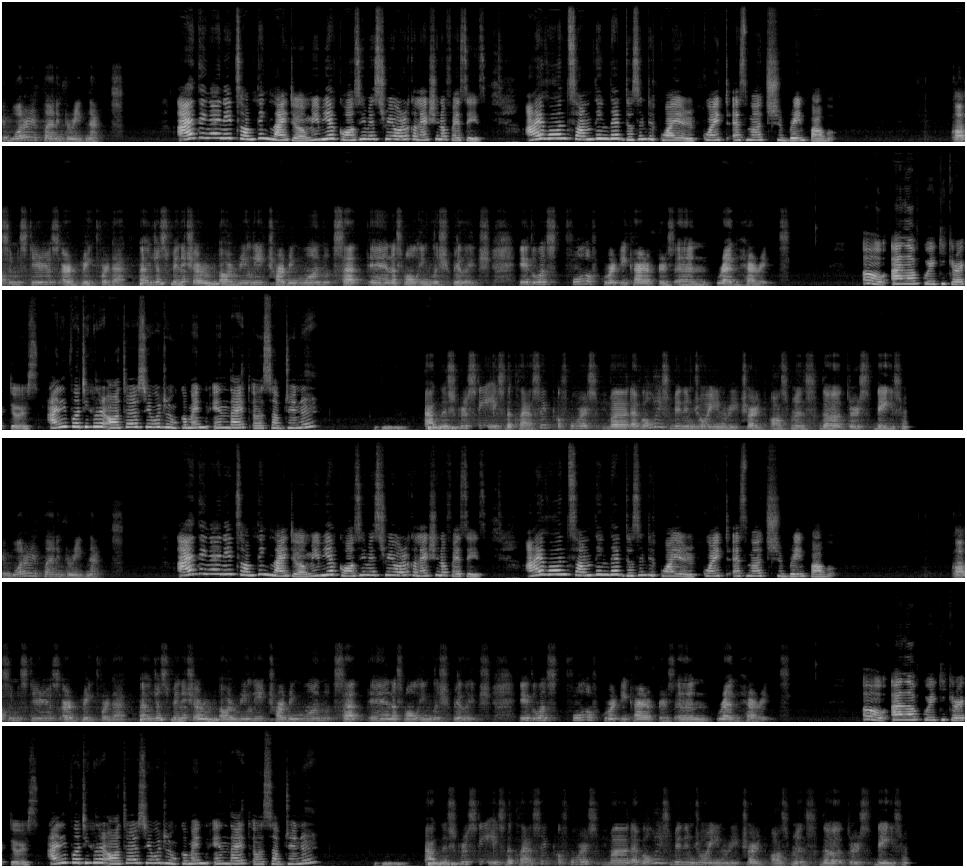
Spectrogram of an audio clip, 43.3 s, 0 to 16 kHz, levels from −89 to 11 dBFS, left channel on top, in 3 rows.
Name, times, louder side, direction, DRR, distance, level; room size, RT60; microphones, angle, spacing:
voice 1, 0.0-1.8 14.2-26.2 35.2-42.5, left 3 dB, 80° left, 0.8 m, -37 dB
voice 2, 2.6-7.2 7.9-12.5 17.0-17.2 17.6-17.7 27.4-33.6 34.6-34.9 35.3-35.6, left 3 dB, 15° left, 0.4 m, -28 dB
2.7 x 2.7 x 2.2 m
head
